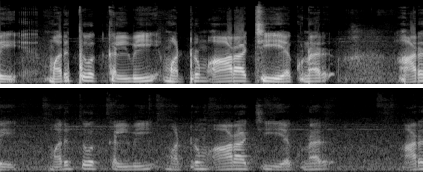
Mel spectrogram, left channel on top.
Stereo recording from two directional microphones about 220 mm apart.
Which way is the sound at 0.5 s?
50° left (ahead or behind).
